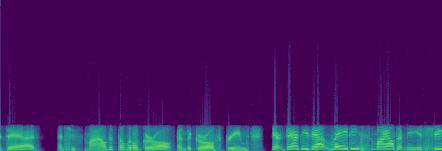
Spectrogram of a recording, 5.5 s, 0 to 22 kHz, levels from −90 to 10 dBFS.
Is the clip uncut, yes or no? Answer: yes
